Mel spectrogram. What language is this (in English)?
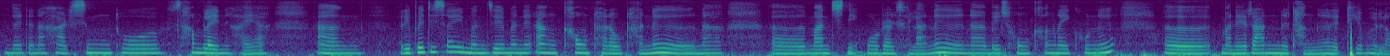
Bodo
